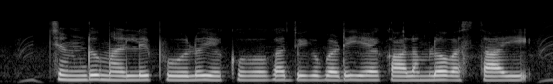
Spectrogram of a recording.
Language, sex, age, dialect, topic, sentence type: Telugu, female, 18-24, Southern, agriculture, question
